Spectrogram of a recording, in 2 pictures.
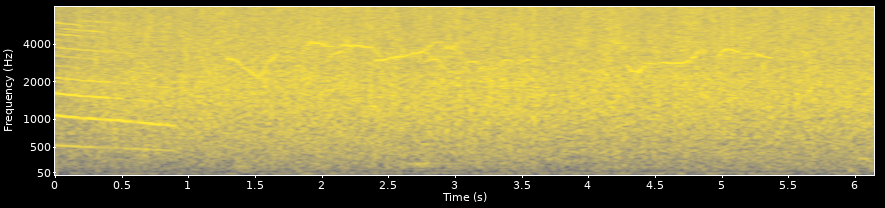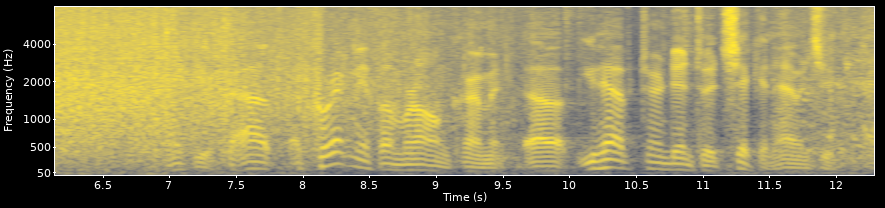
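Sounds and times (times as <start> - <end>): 
audience applause: 0.0 - 9.4
high whistles: 0.8 - 5.9
speech: 7.6 - 12.2.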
